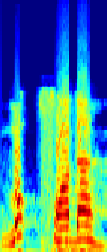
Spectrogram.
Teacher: یہاں حمزہ ساکن ہے, اس کو جھٹکے سے ادا کریں گے مؤصدة. صاد کو سیٹی کی آواز میں اور پر پڑھیں گے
